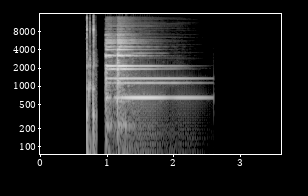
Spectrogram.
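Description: A bell chimes brightly and fades.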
